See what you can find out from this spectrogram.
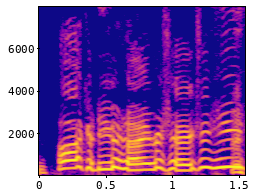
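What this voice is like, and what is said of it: Put-on Irish accent. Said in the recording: “can you do a good Irish accent ... We just lost all our Irish listeners because of that.”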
